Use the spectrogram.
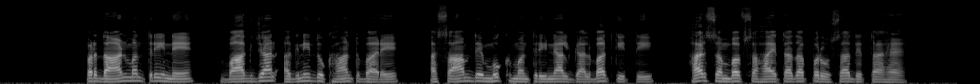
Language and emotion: Punjabi, neutral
